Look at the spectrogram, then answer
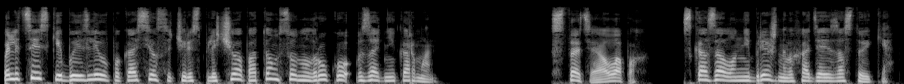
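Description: Calm male audiobook narrator. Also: high-pitched, fairly quick, few pauses, no echo, studio quality.

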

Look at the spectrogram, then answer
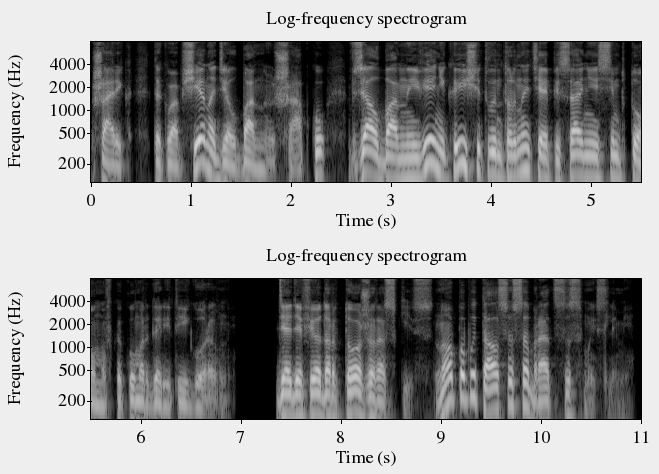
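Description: A man narrating a children's story in an expressive, lively reading. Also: mid-range voice, fairly quick, no room sound, studio quality.

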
